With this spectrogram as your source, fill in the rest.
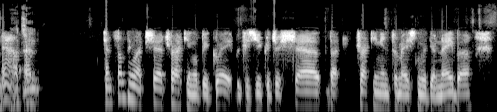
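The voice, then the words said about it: English accent. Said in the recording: “I've noticed an accent. ... I'm from England.”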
